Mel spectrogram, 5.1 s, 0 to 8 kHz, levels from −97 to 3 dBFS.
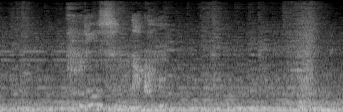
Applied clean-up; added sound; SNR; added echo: none; none; none; reverberation time 0.2 s.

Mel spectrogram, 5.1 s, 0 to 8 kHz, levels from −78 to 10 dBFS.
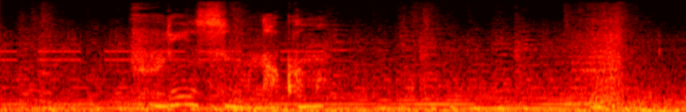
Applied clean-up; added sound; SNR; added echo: none; none; none; none.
